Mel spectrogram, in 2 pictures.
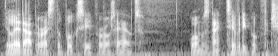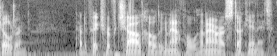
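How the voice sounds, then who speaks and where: A man's voice: on the low side, steady tone, fast, fairly bright tone. A man reading a visual novel's story narration aloud as a let's play narrator. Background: music.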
